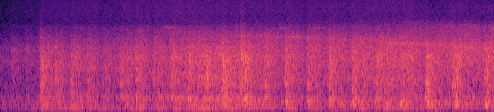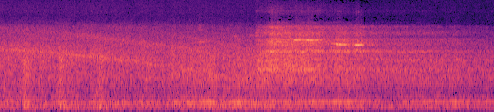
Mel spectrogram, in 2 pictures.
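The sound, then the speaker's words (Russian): A train rolls in with steady clickety-clack from the wheels that gradually slows, a thin metallic squeal running underneath, ending in a burst of hissing air as it comes to a stop. “Выйдя из вагона, застегнув ватное пальто и вдохнув влажный, полный солнечного тумана воздух”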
